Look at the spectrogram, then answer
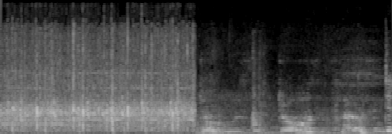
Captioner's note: applause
